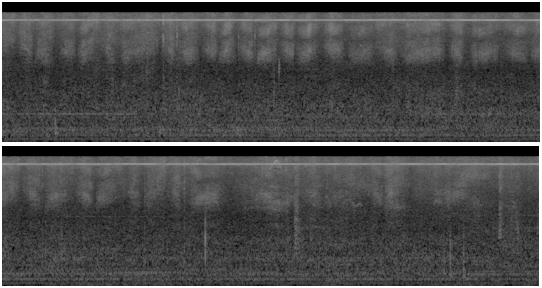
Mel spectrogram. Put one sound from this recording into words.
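A felt eraser rubs across a whiteboard in quick, repeated swishes.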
